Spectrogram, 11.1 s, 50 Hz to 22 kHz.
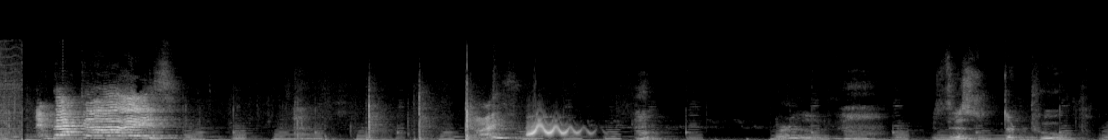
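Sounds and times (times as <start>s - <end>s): wobbling boing-like tone: 5.3s - 6.1s
upbeat music with bouncing bass: 5.3s - 6.2s.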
